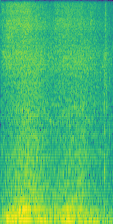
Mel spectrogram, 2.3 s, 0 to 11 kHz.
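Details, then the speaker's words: 2002 Suzuki Katana GX just started from the cabin: the engine picks up cleanly on a quick throttle blip and drops back without knocks or rattles, described as very smooth. The fuel and temperature gauges read normal; the engine is healthy. "kita Nyalakan mesinnya nah mesinnya itu alus banget teman-teman nih suaranya masih halus banget"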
